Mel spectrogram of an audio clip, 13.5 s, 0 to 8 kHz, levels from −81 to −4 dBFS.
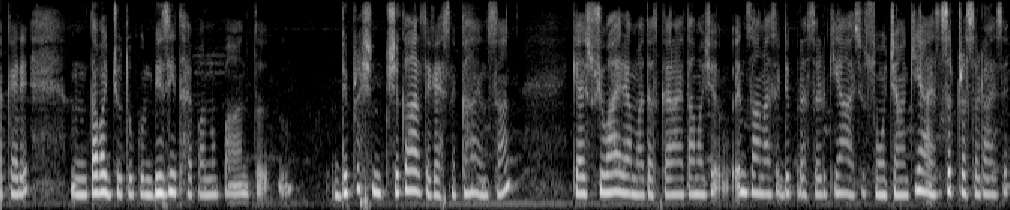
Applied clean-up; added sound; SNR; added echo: none; none; none; none.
